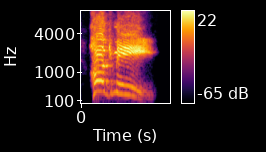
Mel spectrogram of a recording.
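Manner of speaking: very high, all-out yell at top of voice. Retelling jumping off the couch and yelling at a roommate: retelling own yell at top of voice. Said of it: "at the top of my voice yelling".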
